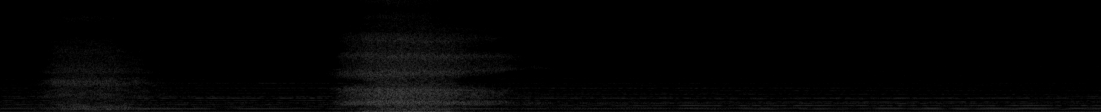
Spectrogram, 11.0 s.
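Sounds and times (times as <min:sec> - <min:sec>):
deep breath in through the nose and out through the mouth: 0:00.4 - 0:01.6, 0:03.3 - 0:05.4.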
